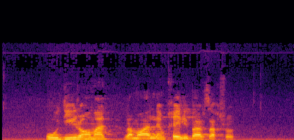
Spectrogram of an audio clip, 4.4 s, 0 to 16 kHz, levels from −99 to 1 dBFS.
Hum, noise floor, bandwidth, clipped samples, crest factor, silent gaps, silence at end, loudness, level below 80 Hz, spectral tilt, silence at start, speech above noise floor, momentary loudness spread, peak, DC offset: 50 Hz at -40 dBFS; -45 dBFS; 7 kHz; under 0.1%; 14 dB; none; 0.9 s; -15 LUFS; -46 dBFS; -8.5 dB/octave; 0.7 s; 31 dB; 10 LU; -2 dBFS; under 0.1%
